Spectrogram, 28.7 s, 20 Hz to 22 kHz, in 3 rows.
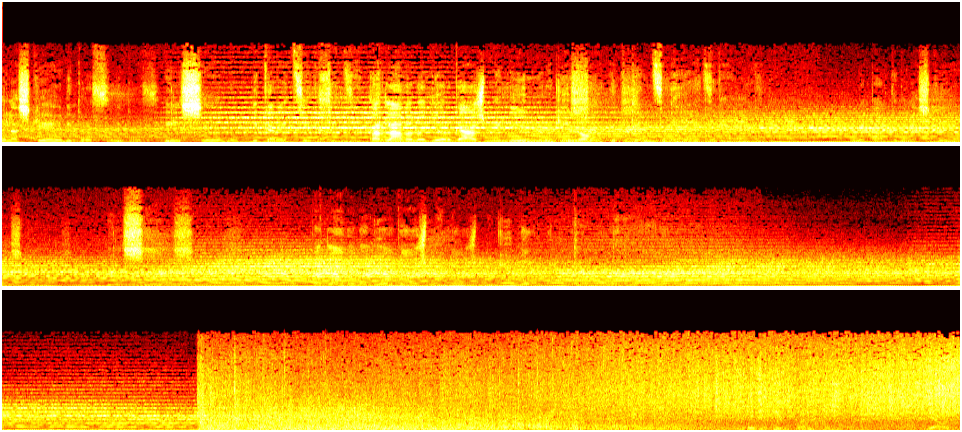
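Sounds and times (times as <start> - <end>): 
heavy rain in a thunderstorm: 0.0 - 17.0, 21.1 - 28.7
sustained tonal drone: 0.0 - 27.7
speech: 0.1 - 7.6, 8.6 - 10.0
wind in a thunderstorm: 21.1 - 28.7.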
